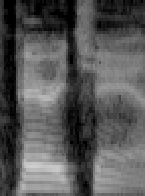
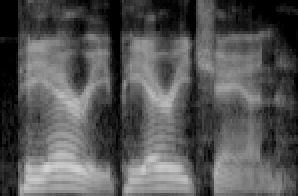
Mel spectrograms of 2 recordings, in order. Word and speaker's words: Pierre Chan: There's Perry Chan or Perry Chan. I think is how you say it. It's Pierre. Pierre Chan.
